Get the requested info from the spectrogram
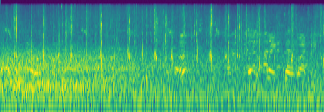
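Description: Thoroughbred racehorse walking on a hard-packed road, hooves clip-clopping in an uneven walking beat, with people talking in the background.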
